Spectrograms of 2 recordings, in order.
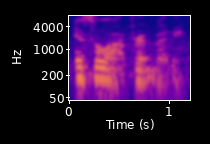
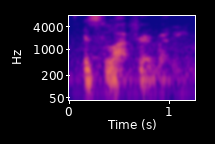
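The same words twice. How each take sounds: First: Said in the usual way. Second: Breathy whispered repeat, fast; whispered aside to the viewer. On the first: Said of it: "repeated softer". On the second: Shown as a demonstration. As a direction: drop it to a hushed whisper. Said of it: "repeated after plain take".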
